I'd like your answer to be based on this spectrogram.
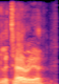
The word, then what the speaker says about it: Leterrier: In Louis Leterrier and Edward Norton, we had a team. – I think it's Leterrier. – Leterrier. – It looks like Terrier at the end. – Yeah, I'm going to go Leterrier.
